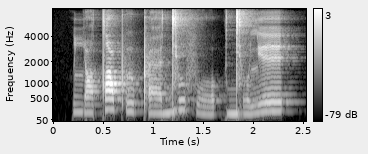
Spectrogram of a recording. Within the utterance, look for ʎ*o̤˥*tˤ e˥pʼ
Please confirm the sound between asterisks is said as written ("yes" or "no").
no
